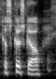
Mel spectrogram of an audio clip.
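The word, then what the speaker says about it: Kościuszko: That is Kosciuszko, and he is Polish.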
